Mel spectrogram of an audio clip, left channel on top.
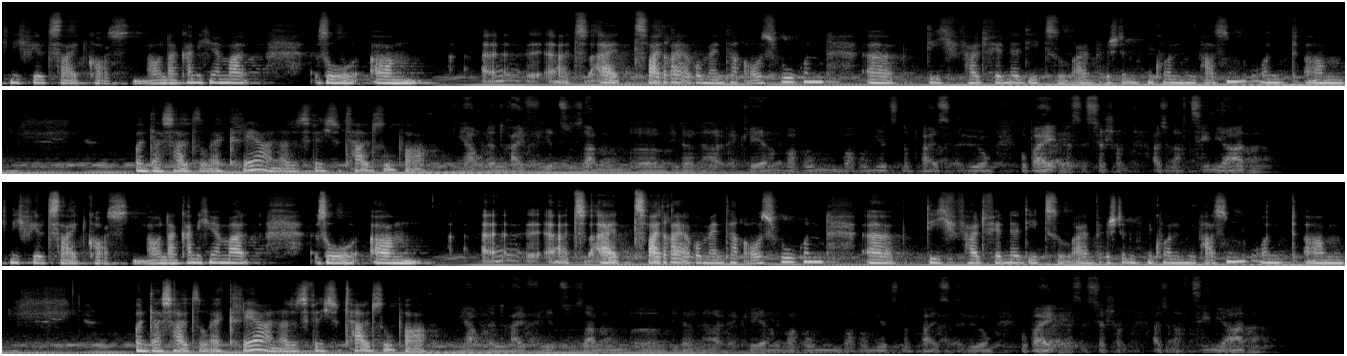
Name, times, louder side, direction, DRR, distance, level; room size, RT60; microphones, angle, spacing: voice 1, 0.0-4.2 4.8-9.0 9.2-14.1 14.8-17.7, right 2 dB, 60° right, 9 dB, 1.3 m, -24 dB
sound 1, 4.3-21.7, left 1 dB, 15° right, 4.5 m, -34 dB
voice 2, 18.0-25.9, left 2 dB, 45° left, -2 dB, 6.7 m, -40 dB
30.0 x 29.5 x 4.1 m, 0.72 s
head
